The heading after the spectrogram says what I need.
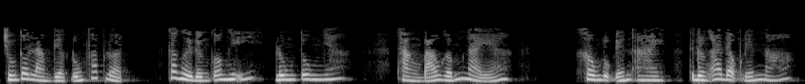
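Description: A woman's voice: mid-range voice, normal speed, husky, lightly acted. A woman voicing a cocky, lewd male gangster loan shark who talks in a sneering, bullying drawl. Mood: menacing. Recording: dull lo-fi recording.

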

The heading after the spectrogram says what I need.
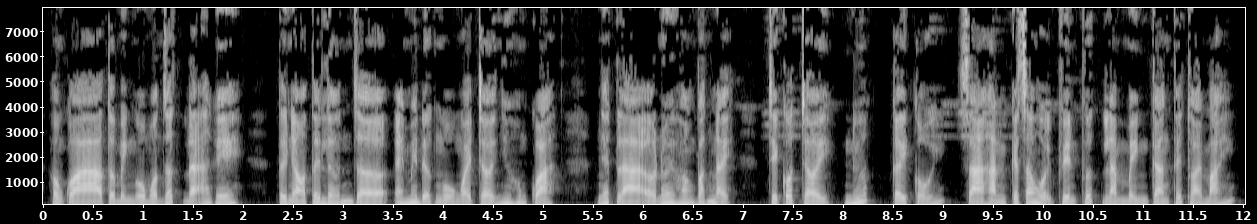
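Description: Brief: lively young woman in an audiobook, read by a man, teasing and affectionate, raised voice, dry close sound. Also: medium pitch, fairly quick, no room sound, natural voice. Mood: content. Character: spirited young woman, affectionate, plain-spoken.

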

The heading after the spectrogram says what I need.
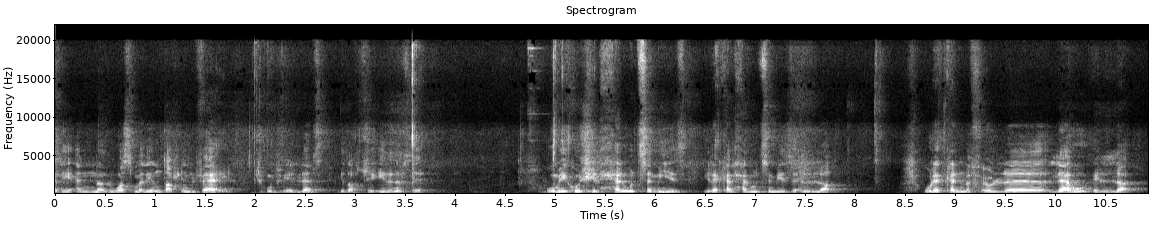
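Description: A man's voice: on the high side, a little mellow, a little hiss or hum. A man with a Moroccan Arabic accent teaching a grammar lesson in a classroom, putting questions to his students and then answering them himself. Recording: echoey room.

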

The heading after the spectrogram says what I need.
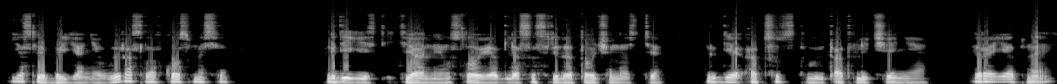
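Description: A man reading the lines of a calm, self-assured half-alien young woman in an audiobook, explaining things in an even way. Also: deep voice, no room sound, poor audio. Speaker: character in an audiobook.

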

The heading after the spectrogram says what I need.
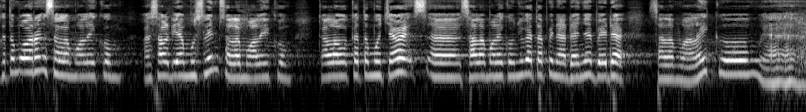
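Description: A man's voice: very high voice, a bit bright. A male preacher with a lilt giving a casual evening sermon, playful and acting out little dialogues. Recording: long hall reverb.

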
